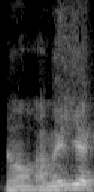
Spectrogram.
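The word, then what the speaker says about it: Earhart: opuestos tenemos una mujer que desafía amelia es cartero que se pronuncia así a media que hizo fue la primera mujer que tomó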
